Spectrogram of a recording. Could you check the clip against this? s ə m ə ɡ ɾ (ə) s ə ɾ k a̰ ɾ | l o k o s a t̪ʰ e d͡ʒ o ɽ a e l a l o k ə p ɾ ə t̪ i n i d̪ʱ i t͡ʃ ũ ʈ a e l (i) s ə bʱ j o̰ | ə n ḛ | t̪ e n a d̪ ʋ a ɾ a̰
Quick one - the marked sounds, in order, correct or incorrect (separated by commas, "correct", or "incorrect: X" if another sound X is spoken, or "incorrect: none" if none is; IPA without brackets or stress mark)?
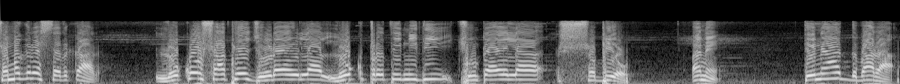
correct, incorrect: a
